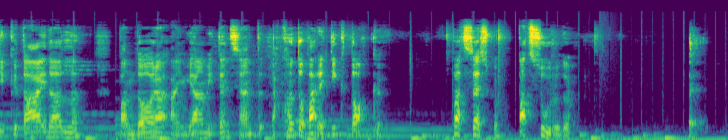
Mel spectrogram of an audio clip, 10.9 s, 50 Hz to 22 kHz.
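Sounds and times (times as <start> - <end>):
speech: 0.0 - 5.9, 6.8 - 8.9
long deep burp: 10.3 - 10.6.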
